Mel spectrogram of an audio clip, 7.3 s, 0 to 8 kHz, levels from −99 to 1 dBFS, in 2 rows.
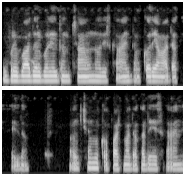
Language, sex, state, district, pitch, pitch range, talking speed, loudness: Halbi, male, Chhattisgarh, Bastar, 125 Hz, 120-130 Hz, 175 wpm, -20 LUFS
